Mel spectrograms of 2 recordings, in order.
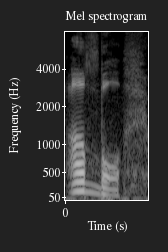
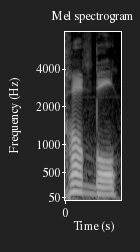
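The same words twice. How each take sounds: First: The opening H sound is silent. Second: The opening H sound is pronounced. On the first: This is how the local people say it. "with a silent H" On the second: This is how the spelling suggests it. "It looks like Humble"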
